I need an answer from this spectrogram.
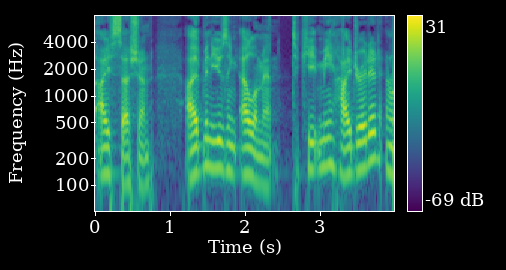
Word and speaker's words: LMNT: that yeah for sure element T pronounced element is a tasty electrolyte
